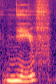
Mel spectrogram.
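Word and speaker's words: Niamh: his daughters is um yam uh or n Neeve right look spelled nyam but pronounced Neeve and that is Neeve the golden haired who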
